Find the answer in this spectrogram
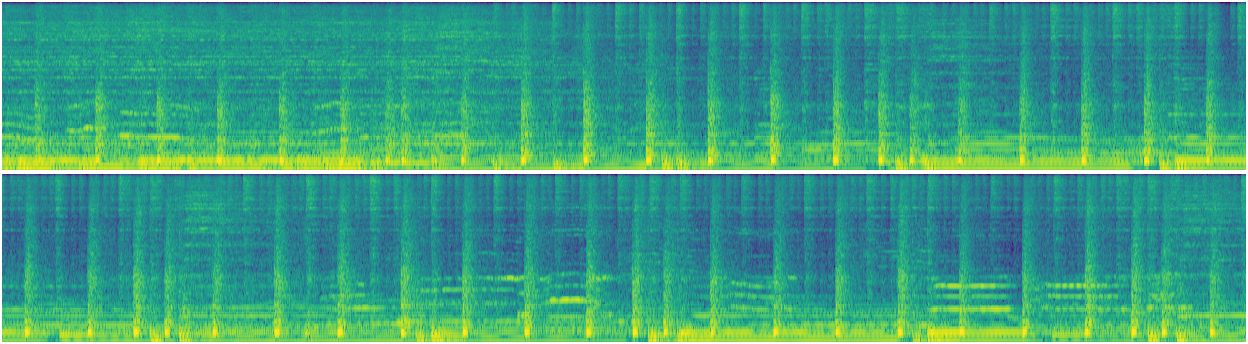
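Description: A live rock band playing, a full kit keeping a steady beat under long held electric bass notes that change every couple of seconds, with a voice singing a wavering melody over it at times.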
